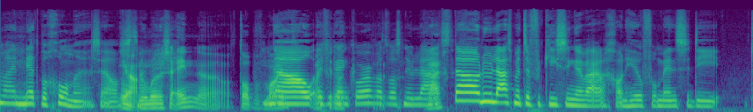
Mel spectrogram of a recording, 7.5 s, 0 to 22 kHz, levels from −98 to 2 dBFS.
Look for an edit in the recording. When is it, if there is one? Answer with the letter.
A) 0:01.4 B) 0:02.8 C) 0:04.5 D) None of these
A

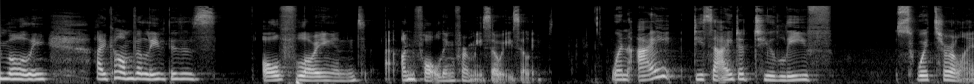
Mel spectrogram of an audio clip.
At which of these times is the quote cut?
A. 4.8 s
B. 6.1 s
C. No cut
B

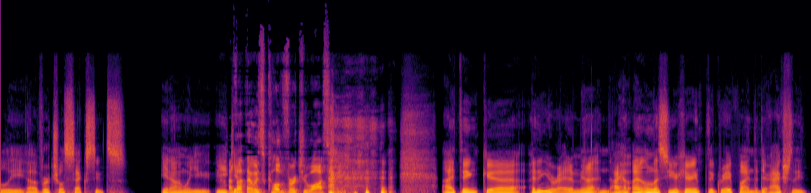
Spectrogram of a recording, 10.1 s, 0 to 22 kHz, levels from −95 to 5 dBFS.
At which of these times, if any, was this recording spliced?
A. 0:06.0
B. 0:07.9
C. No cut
B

